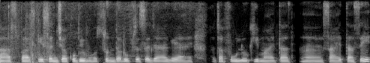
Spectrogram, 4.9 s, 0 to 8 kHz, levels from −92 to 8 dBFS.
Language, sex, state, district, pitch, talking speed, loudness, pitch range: Hindi, female, Uttar Pradesh, Hamirpur, 180 Hz, 255 wpm, -18 LUFS, 170-195 Hz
